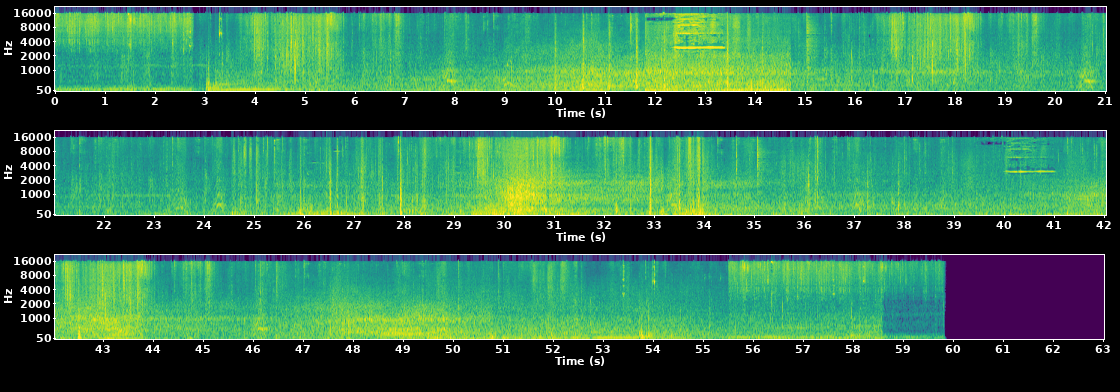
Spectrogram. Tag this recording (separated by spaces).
belgium cityrings ghent sonicpostcards wispelberg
